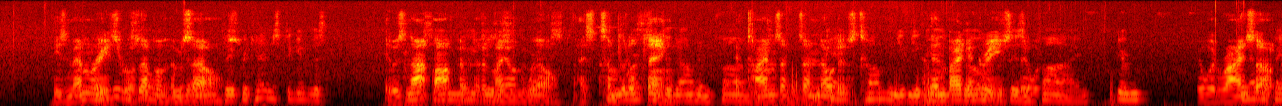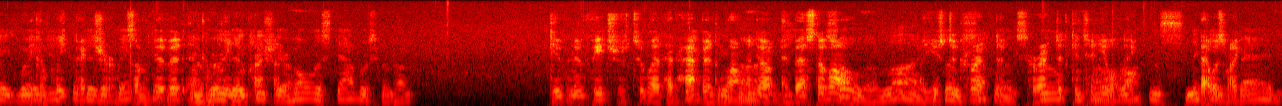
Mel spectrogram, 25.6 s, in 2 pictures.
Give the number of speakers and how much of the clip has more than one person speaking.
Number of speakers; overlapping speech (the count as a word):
two, about 63%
